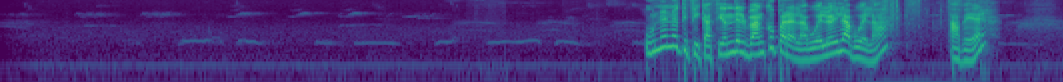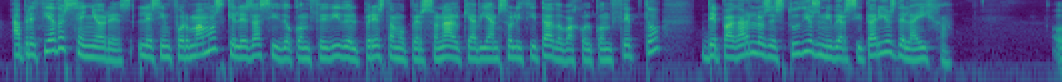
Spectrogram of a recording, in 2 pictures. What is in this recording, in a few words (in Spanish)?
audioguia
